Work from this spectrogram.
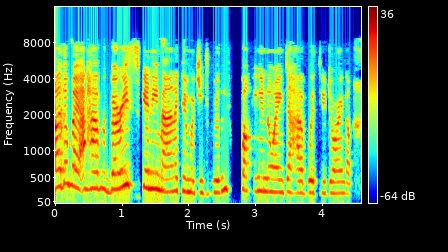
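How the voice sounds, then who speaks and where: Loud and animated, a woman with an American accent talks at a very fast pace in a high pitch. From US, Philadelphia area. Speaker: Broadway actress. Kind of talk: casual chat.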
